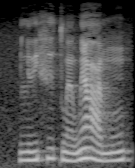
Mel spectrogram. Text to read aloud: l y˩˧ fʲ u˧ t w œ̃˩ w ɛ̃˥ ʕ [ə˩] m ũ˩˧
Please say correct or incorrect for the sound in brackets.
correct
